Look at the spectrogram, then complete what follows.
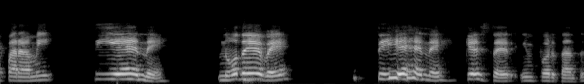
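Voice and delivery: TIENE drawn out slowly and loud, set against "no debe"; emphatic stress on TIENE. Real, not acted. Host teaching what matters to God, emphatic stress on TIENE. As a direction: punch "tiene", pausing around "no debe". Corrects "should" to "has to.

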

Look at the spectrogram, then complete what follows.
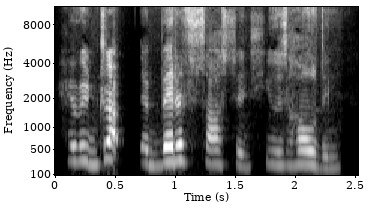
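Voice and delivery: usual speaking voice

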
